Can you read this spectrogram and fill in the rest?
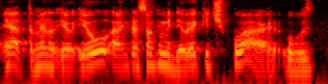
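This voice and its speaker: A man's voice: on the high side, fast, creaky. A man co-hosting a casual film podcast, reading trivia and quotes from his notes with hesitant restarts. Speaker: podcast co-host.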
